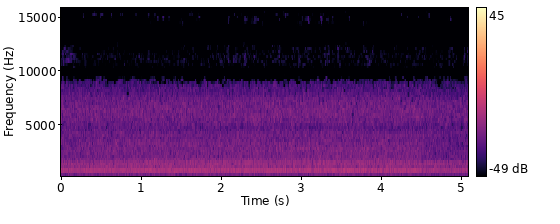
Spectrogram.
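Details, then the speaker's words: PS3 console, noisy vibrating sound at startup, after dust cleaning: steady rushing fan noise with thin whine and low hum; the noise comes from the worn cooling fan, which may need replacing. "tuh yang berisik itu dari kipasnya ya jadi nanti kita akan coba bongkar kipasnya"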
